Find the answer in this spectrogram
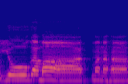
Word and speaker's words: योगात्मनः: योगिनो यता चितस्य युजतो योगात्मन देखिए विसर्ग के बाद कोई दूसरा अक्षर नहीं है इसलिए यहां पे विसर्ग को हम ह के उच्चारण में लाएंगे तो ये हो जाएगा योगिनो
